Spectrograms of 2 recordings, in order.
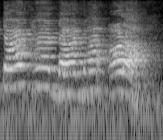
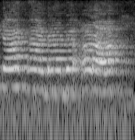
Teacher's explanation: जीभ आपके पीछे थोड़ी मुड़ गई है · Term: मूर्धन्य वर्ण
